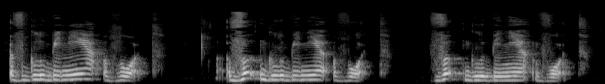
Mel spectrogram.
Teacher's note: D becomes reduced and it sounds like T.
